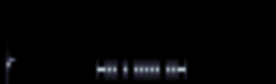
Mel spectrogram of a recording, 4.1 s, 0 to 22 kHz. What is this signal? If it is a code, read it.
Morse code, heard as a keyed tone, about 30 wpm, 700 Hz. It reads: DE5U
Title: Four Challenging Letter-Number Combinations 30wpm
